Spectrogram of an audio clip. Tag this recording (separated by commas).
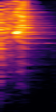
silverware, Domestic sounds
